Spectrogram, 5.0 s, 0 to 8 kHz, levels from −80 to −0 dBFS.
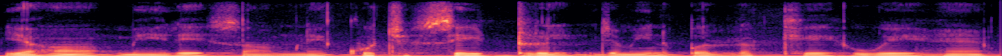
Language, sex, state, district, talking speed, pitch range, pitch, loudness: Hindi, male, Uttar Pradesh, Lalitpur, 120 wpm, 110-115 Hz, 110 Hz, -17 LUFS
